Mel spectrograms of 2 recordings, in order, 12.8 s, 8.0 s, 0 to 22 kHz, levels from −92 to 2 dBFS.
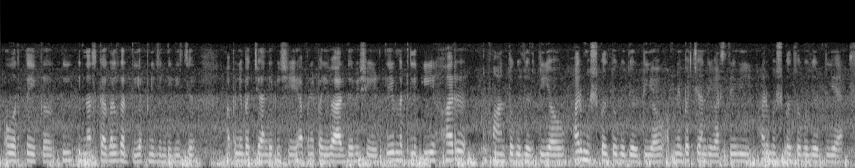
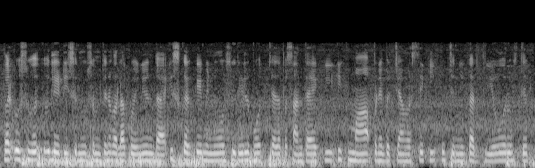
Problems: background sounds at intervals, background conversations at intervals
